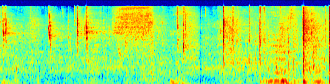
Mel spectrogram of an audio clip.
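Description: Close-up eating sounds: chewing and lip-smacking on fried chicken and rice eaten by hand, a run of small irregular wet clicks. A couple of brief low hums from a voice come partway through.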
